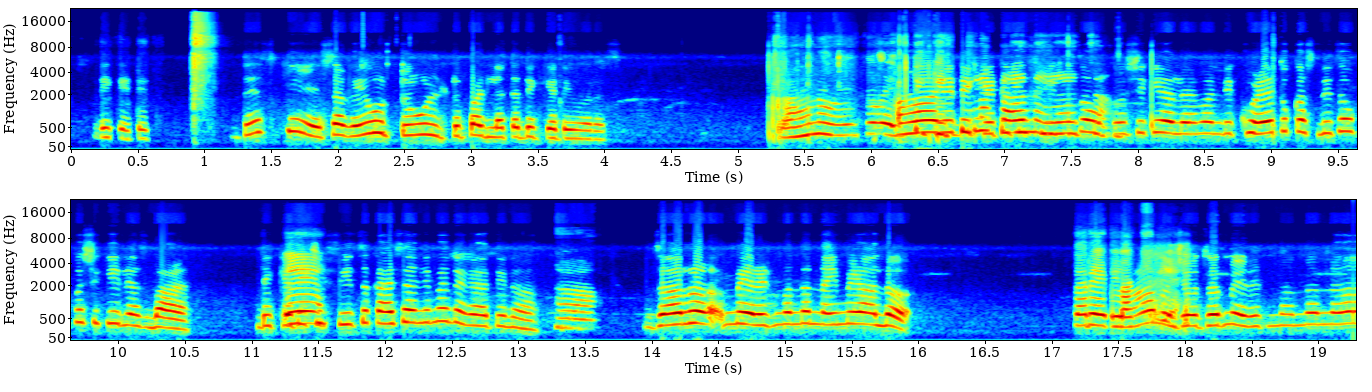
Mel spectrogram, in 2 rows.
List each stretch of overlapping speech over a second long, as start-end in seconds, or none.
none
